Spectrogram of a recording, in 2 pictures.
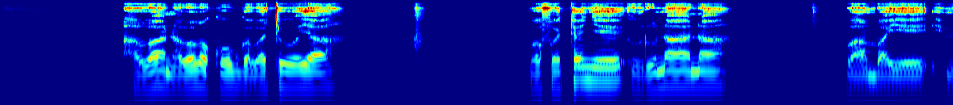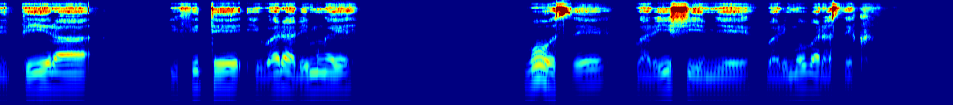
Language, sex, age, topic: Kinyarwanda, male, 25-35, health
